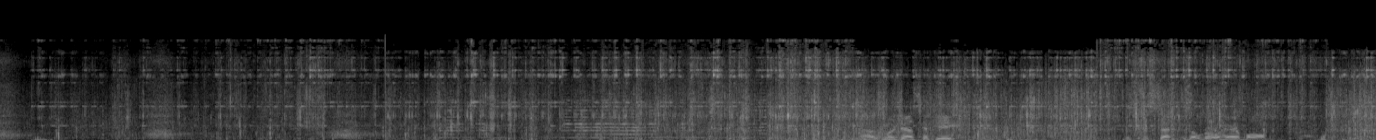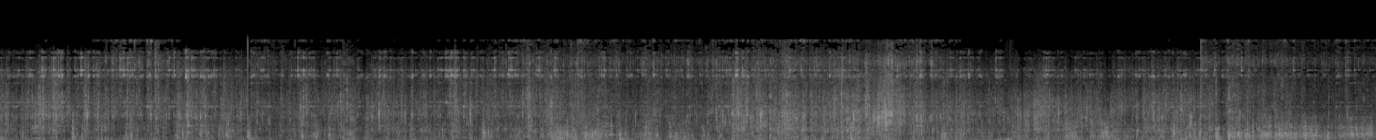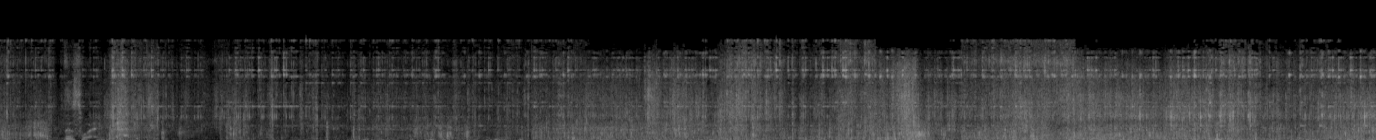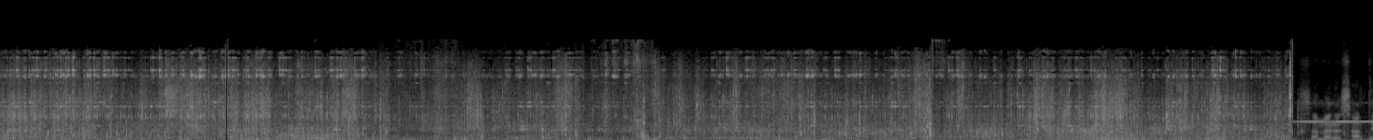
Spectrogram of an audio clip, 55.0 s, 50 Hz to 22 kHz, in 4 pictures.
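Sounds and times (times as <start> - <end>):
wind rumble on microphone: 0.0 - 0.8, 3.3 - 55.0
bike rattles and knocks: 0.1 - 55.0
bike tyres crunching over rock: 3.8 - 54.2.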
